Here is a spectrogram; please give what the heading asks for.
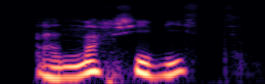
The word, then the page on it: archiviste: /aʁ.ʃi.vist/; France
